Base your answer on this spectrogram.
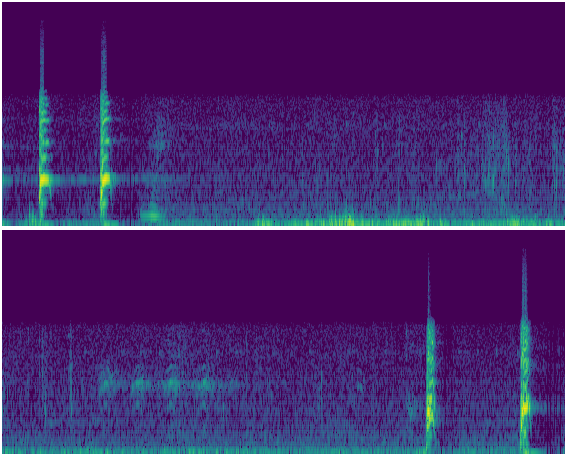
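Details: A domestic dog barks repeatedly while being coaxed to sit for a treat. Two sharp barks open the recording, then a long quiet stretch with faint household sounds, then two more barks near the end.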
